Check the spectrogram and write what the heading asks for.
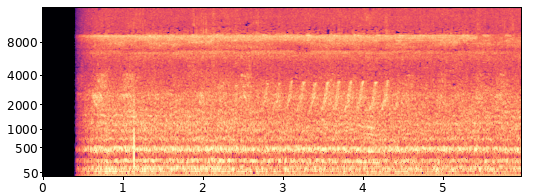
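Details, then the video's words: Various bee species nectaring on a powder puff tree at sunrise, giving a steady, continuous droning hum with an even buzzing tone throughout, plus a brief series of faint rapid ticking notes midway. "Bees on Powder Puff at Sunrise"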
